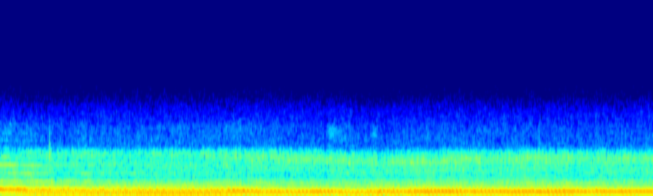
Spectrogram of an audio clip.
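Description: A car engine running in a radio drama sound effect, a smooth, continuous mid-pitched drone that stays loud and even throughout, easing slightly lower partway through, with no voices.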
